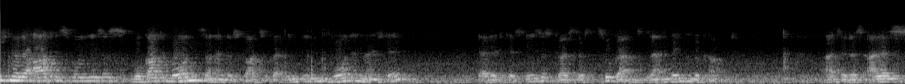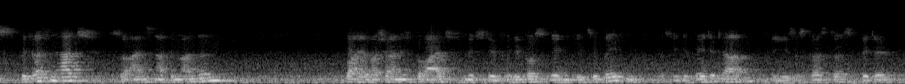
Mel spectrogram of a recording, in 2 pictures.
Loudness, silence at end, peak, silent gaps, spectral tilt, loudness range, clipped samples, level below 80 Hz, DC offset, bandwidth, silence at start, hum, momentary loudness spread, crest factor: -21 LUFS; 0 s; -4 dBFS; none; -10.5 dB/octave; 4 LU; under 0.1%; -46 dBFS; under 0.1%; 6.2 kHz; 0 s; none; 14 LU; 18 dB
